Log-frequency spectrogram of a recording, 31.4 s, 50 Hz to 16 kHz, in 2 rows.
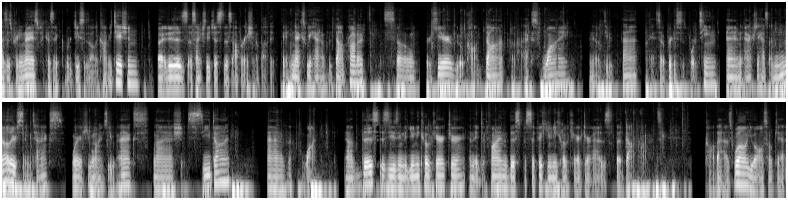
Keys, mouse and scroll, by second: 0.0-2.8 typing, 5.3-11.9 typing, 12.8 Return, 12.8 Up, 12.8 ctrl+´, 12.8 ctrl+1, 13.3 ctrl+1, 14.0-21.6 typing, 20.3 Tab, 22.7-28.3 typing, 28.8 ctrl+`, 29.1 Up, 29.4 Return.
